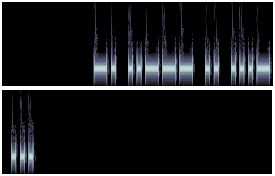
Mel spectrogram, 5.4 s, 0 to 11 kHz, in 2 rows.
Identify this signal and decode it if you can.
Morse code, heard as a keyed tone, about 28 wpm, 700 Hz. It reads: N2IVS
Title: USA Call Signs - 5 Characters - Repeated 2x - 28wpm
